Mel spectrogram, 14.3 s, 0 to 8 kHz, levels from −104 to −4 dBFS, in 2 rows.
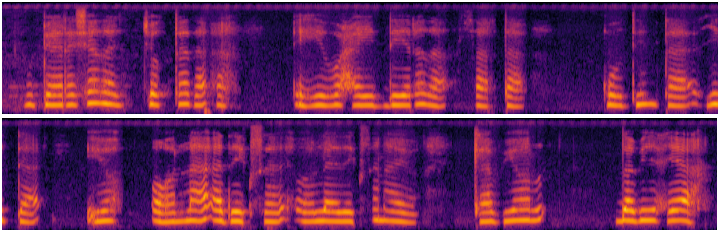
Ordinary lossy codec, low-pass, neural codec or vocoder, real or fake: none; 7.2 kHz; none; real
